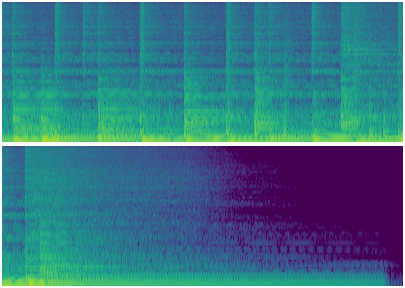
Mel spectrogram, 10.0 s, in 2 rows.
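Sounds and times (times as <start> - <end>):
backing track for a solo: 0.0 - 7.9.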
